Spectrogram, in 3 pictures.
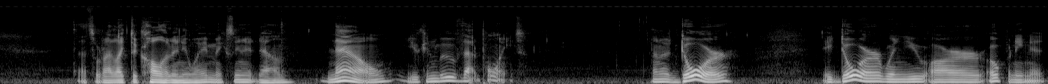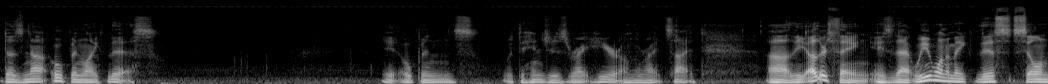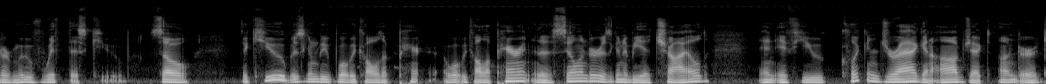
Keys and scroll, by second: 8.3 r.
